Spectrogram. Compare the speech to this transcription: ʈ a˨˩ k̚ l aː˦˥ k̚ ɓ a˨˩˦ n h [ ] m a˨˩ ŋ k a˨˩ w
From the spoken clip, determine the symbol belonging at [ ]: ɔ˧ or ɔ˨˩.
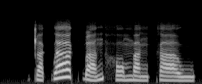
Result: ɔ˨˩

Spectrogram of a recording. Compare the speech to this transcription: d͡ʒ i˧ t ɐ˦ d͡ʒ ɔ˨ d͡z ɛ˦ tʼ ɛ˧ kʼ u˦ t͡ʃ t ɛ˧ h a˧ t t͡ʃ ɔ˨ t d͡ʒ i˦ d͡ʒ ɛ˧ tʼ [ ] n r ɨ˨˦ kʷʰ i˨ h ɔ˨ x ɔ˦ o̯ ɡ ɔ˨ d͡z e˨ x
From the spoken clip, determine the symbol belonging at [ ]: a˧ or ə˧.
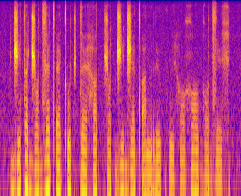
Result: a˧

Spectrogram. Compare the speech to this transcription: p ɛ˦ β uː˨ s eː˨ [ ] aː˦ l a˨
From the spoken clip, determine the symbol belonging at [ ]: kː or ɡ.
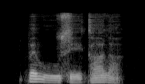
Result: ɡ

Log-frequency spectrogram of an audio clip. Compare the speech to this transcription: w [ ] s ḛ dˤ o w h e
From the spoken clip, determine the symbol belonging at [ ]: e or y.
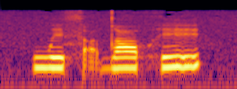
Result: e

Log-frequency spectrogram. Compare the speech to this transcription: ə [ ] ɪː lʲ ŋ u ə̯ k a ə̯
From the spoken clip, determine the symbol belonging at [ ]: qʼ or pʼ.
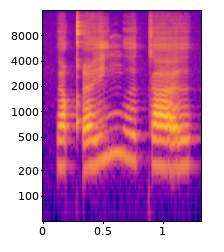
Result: qʼ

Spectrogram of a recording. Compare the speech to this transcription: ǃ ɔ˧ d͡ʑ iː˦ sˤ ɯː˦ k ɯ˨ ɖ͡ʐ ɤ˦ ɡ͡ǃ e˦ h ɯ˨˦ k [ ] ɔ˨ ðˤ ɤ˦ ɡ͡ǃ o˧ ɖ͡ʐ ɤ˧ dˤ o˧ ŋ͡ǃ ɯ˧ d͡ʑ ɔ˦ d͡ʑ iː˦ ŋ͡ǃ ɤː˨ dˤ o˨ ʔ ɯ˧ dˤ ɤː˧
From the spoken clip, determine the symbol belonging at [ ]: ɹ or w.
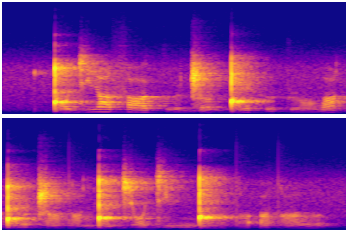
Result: ɹ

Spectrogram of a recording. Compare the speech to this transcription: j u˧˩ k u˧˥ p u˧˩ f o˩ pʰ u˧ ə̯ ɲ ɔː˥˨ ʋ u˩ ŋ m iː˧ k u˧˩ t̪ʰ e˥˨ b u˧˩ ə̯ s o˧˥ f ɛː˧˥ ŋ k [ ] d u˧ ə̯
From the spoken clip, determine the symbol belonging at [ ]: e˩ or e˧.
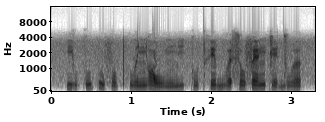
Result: e˩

